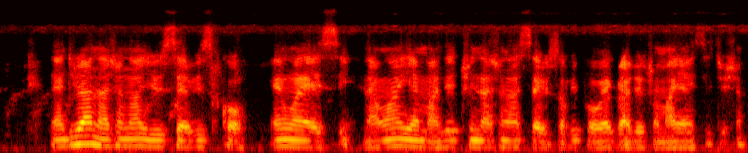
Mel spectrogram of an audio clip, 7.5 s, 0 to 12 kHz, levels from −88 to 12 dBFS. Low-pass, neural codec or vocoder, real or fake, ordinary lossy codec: 7.2 kHz; none; real; Opus, 16 kbps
